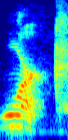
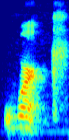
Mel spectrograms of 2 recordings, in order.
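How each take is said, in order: First: "work" said with the or of fork, /wɔɹk/; "work" with the or vowel of fork, not the er of bird; wrong reading. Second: "work" said with the er of bird, /wə˞k/; "work" with the er vowel, as in bird; right reading. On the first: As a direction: read "work" as if it rhymed with fork. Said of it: "then this word would be". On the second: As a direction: say "work" properly, w-er-k. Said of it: "this word is work". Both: Shown as a demonstration.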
